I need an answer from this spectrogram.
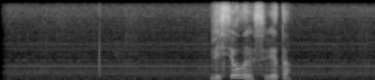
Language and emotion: Russian, positive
